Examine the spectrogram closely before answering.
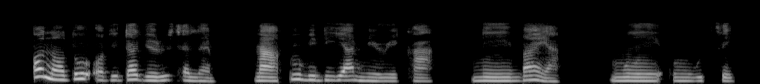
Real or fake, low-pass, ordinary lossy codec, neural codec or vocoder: fake; 7.2 kHz; AAC, 48 kbps; codec, 16 kHz, 2 kbps, X-Codec, WavLM features, trained on Multilingual LibriSpeech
